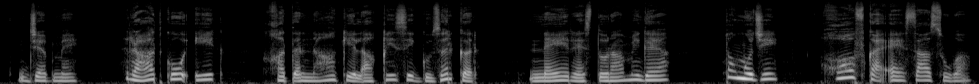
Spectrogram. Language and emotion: Urdu, fearful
